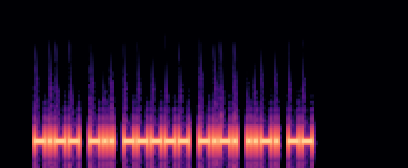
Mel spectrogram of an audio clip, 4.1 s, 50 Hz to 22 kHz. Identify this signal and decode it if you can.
Morse code, heard as a keyed tone, about 36 wpm, 700 Hz. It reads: YD0CFM
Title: DXCC-100 Call Signs - 6 Characters - Repeated 3x - 35wpm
